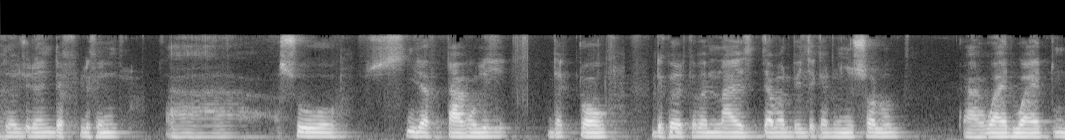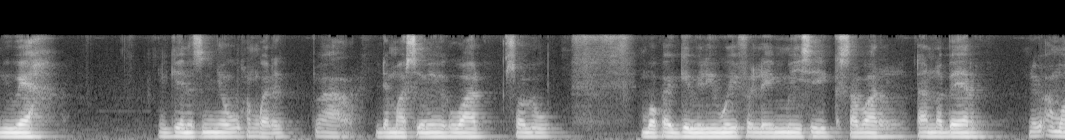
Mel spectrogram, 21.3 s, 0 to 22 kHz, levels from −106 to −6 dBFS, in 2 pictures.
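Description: Nothing faulty here: the speech tops out near 7.7 kHz, which is the expected ceiling of the Bluetooth mSBC headset codec carrying it.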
